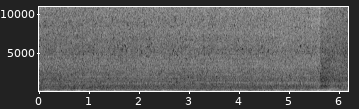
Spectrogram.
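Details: Car driven after its fuel injectors were cleaned and flow-tested, previously idling around 3,000 rpm with a lean spike: smooth, even rise and fall of revs, clean low exhaust note, no hesitation; problem gone, running healthy.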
